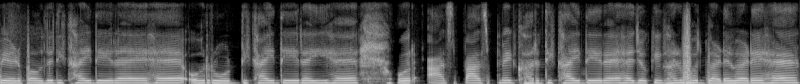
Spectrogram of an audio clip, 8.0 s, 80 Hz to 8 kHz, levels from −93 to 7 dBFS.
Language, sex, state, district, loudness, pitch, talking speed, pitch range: Hindi, female, Bihar, Vaishali, -17 LUFS, 215 Hz, 195 wpm, 210-220 Hz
